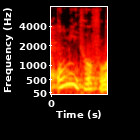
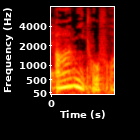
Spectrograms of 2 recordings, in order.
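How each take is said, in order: First: 阿弥陀佛 begun with a rounded "o" for 阿; first syllable as "o". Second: 阿弥陀佛 begun with an open "a" for 阿; first syllable as "a". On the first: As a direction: say 阿 in 阿弥陀佛 as "o", not "a". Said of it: "要念阿弥陀佛还是念阿弥". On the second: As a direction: say 阿 in 阿弥陀佛 as "a", not "o". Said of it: "还是念阿弥". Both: Shown as a demonstration.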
